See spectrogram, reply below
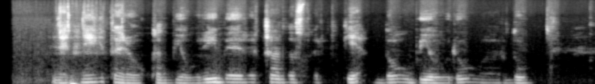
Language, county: Lithuanian, Klaipėda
